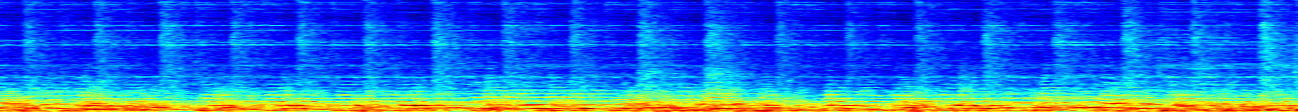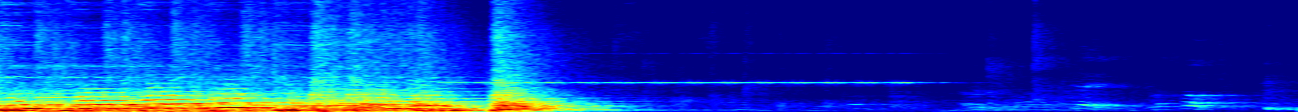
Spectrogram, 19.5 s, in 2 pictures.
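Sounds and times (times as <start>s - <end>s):
low brass playing: 0.0s - 14.7s.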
